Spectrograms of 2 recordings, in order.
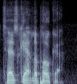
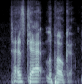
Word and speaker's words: Tezcatlipoca: Tezcatlipoca. – Yeah, Tezcatlipoca. – Tezcatlipoca.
